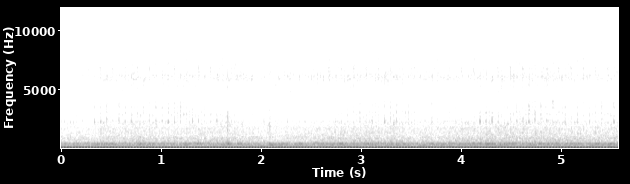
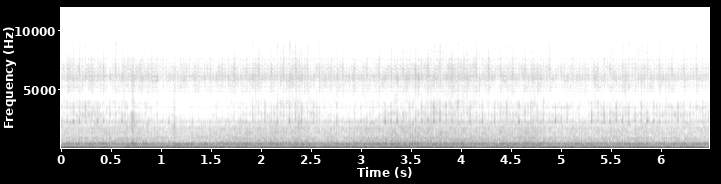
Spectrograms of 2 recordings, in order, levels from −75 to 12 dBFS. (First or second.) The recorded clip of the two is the first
